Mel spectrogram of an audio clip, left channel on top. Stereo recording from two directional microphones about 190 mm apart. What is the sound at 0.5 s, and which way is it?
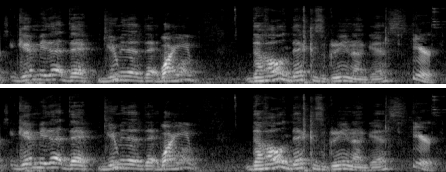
Speech, 30° right (ahead or behind).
